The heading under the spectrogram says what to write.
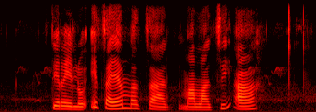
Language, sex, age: Tswana, female, 19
